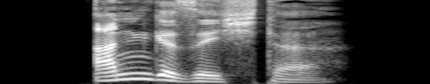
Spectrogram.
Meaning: nominative/accusative/genitive plural of Angesicht
- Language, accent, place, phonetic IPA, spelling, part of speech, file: German, Germany, Berlin, [ˈanɡəˌzɪçtɐ], Angesichter, noun, De-Angesichter.ogg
